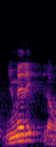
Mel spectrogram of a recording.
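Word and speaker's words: pneumatic: 이게 PNEUMIATIC 이렇게 써니까 뭐라 그래? P자를 뺍니다. 여러분 사이코 할 때도 P자가 안 읽어지죠, 그죠? 마찬가지로 묵음으로 그냥 얘는 뉴메릭이라고 합니다. 뉴메릭 시스템이라고 합니다. 됐나요? 사이코 할 때도 P자는 빼고 읽는다고, 그지? 예, 그거와 똑같이 맨 앞에 P자는 묵음으로써 그냥 뉴메릭 시스템이라고 읽으시면 됩니다.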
